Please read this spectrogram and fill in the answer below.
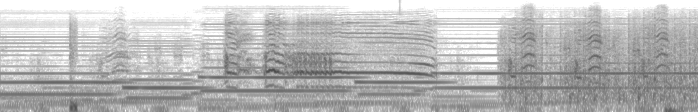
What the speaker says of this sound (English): The chickens are mad.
